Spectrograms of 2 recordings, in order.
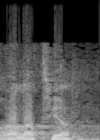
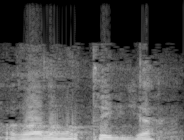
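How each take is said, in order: First: The word is said in the colloquial form. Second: The word is said in the formal form. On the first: This is how people commonly say it. The speaker calls it wrong. "زي ما انتوا بتسموها" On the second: This is the proper name of the letter. The speaker calls it right. "بس هي اسمها"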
